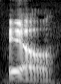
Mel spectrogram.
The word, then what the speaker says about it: är: it is är, and it's spelled A with an umlaut, so little dots, R, which would be A-E-R if you were to do an umlaut without the little dots.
